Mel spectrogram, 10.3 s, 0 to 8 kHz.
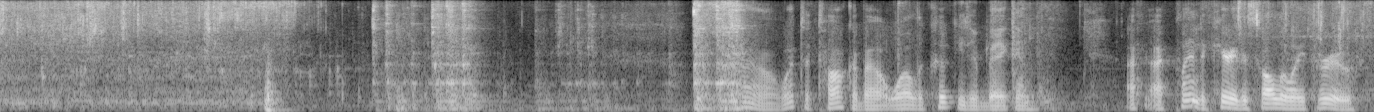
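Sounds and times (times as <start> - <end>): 
tap water running while dishes are rinsed: 0.0 - 3.0, 8.9 - 10.3
dishes clattering and splashing: 2.0 - 5.7
dishes clinking: 2.8 - 5.7
speech: 5.6 - 10.3.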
